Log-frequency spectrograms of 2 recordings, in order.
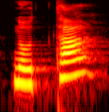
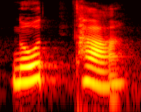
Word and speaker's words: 놓다: In this word, the 히읗 combines with the 디귿 and makes it aspirated. So it becomes a 티읕 sound. 놓다, 놓다.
